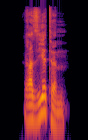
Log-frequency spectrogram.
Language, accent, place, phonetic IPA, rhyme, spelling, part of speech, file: German, Germany, Berlin, [ʁaˈziːɐ̯təm], -iːɐ̯təm, rasiertem, adjective, De-rasiertem.ogg
- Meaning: strong dative masculine/neuter singular of rasiert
